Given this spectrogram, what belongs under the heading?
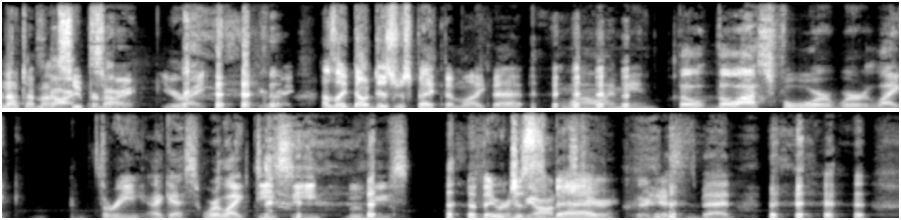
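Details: Adult male speaker in casual conversation; normal voice.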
